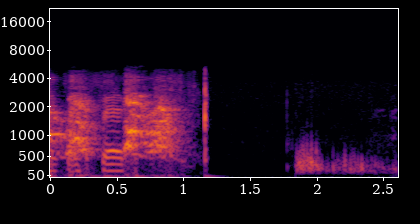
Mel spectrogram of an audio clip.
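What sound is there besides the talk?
dog barking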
